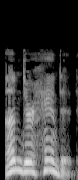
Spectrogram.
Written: underhanded

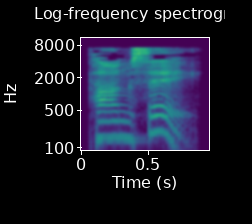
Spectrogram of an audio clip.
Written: pensee

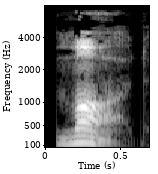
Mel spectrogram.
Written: Maud

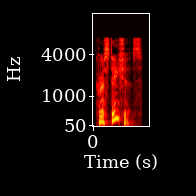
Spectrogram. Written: crustaceous

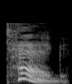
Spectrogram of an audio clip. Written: tag

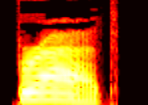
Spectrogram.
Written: bradd

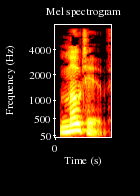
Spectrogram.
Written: motive

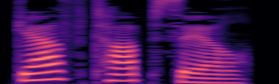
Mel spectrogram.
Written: gaff-topsail

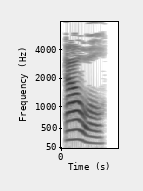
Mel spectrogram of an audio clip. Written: aul

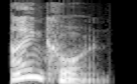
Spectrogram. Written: einkorn

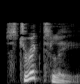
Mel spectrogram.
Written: strictly

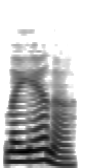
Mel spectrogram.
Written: leighanna

